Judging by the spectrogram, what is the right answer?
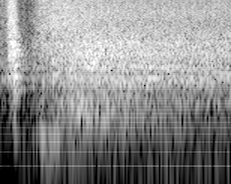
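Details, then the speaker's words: Engine with its rear doghouse cover removed, lopey rough idle: a sharp hissing suction on a hard throttle snap, then a rushy rising rev instead of smooth acceleration; a vacuum leak is suspected and is to be checked with a smoke machine. "If I crack the throttle really hard, you can hear that sharp suction"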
